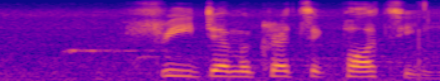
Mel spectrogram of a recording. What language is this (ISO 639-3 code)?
eng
